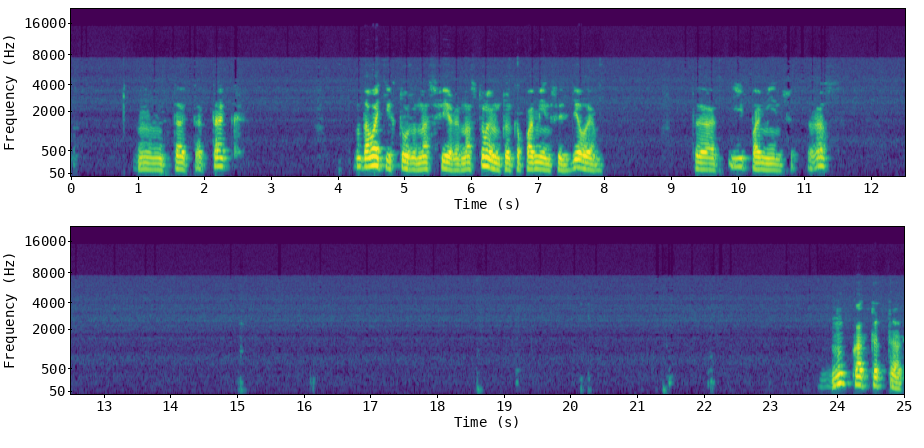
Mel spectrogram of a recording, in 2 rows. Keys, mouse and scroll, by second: 4.0-6.7 drag, 7.8 click, 9.7-15.3 drag, 16.0-18.6 drag, 20.2 click, 21.6 middle click, 24.7 middle click.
